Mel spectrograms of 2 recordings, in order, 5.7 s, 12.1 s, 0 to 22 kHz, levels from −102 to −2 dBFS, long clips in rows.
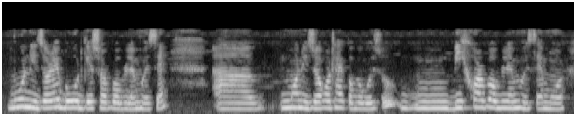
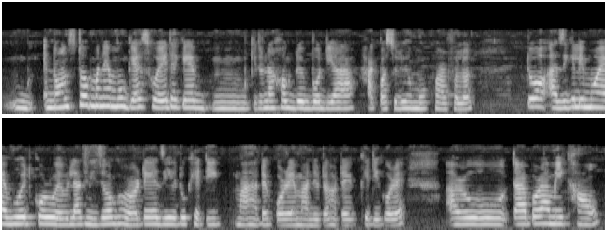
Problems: constant background noise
